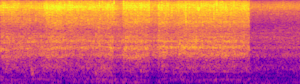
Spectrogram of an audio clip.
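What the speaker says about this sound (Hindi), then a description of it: "अब हम इसमें ऐड करेंगे अपना ये टमाटर।" Tomatoes go into a pan of browned chicken and onions for chicken palak curry. A steady, bright sizzle and hiss of frying fills the whole clip at close range, then drops sharply in level near the end.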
